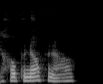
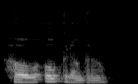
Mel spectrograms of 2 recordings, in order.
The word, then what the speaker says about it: ho'oponopono: But focus on one and then do the ho'oponopono. Did I say it right? – Ho'oponopono.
